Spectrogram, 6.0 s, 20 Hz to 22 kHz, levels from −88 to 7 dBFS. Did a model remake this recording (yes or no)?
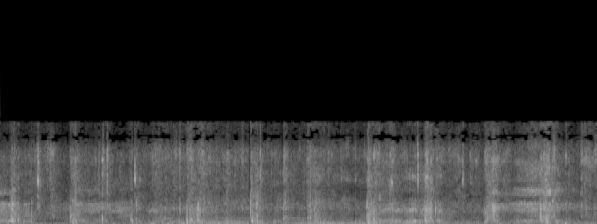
yes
